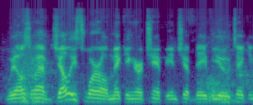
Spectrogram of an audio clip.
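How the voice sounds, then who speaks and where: This is a man with a medium-pitched voice. Noticeable background noise runs underneath. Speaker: bowling stream host and bowler. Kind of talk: live sports commentary. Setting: bowling alley, live stream. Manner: casual, some hesitations.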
